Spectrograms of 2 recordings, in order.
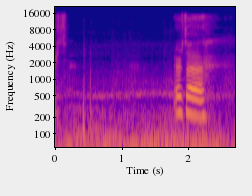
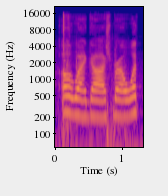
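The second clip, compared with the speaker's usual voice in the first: ordinary talk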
